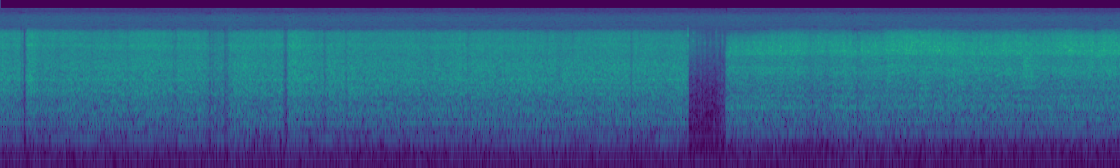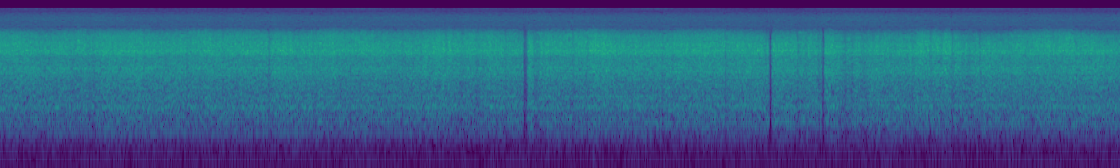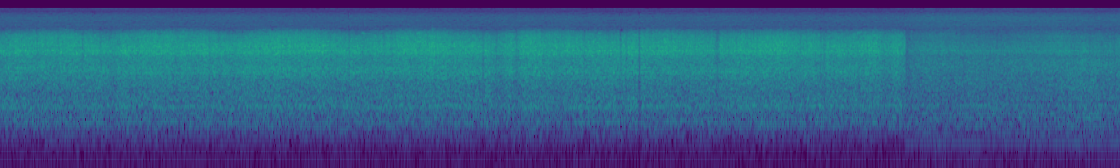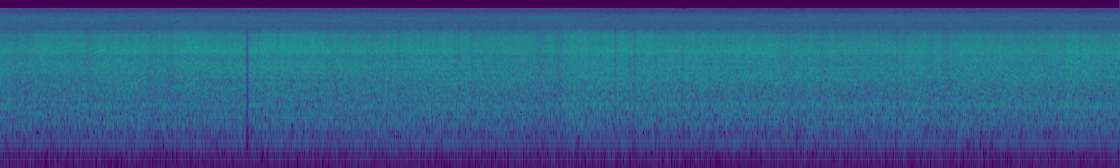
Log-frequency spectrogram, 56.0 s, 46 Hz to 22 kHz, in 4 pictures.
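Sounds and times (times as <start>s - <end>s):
textile machinery whirring clatter: 0.0s - 56.0s.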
